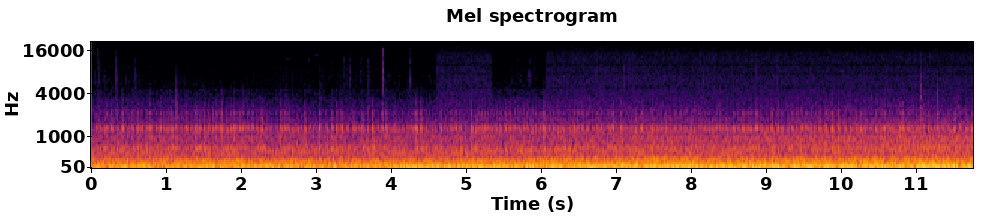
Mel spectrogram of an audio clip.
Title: Strange noise from Cayman 981 engine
